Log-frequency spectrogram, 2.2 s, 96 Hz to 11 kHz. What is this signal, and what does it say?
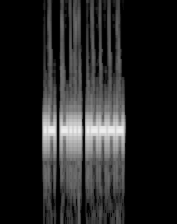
Morse code, heard as a keyed tone, about 43 wpm, 700 Hz. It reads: AB1
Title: USA Call Sign Prefixes - 45wpm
